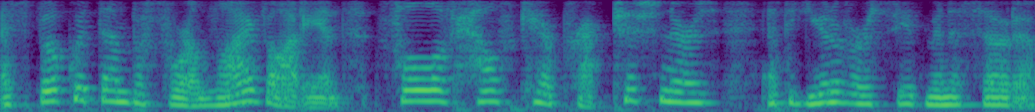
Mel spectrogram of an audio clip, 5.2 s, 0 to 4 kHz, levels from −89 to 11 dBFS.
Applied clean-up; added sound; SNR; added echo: none; none; none; reverberation time 0.2 s.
